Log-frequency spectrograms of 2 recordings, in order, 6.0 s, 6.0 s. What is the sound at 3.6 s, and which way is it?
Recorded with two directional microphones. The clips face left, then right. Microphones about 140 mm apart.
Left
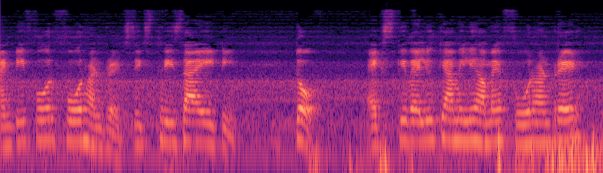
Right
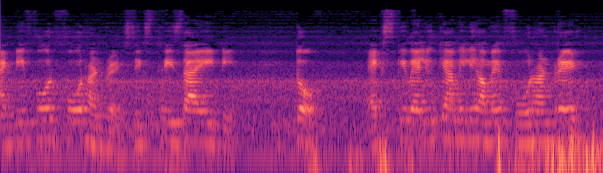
A woman's voice, 40° left (ahead or behind).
